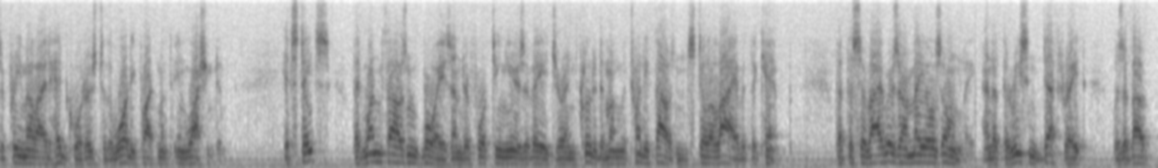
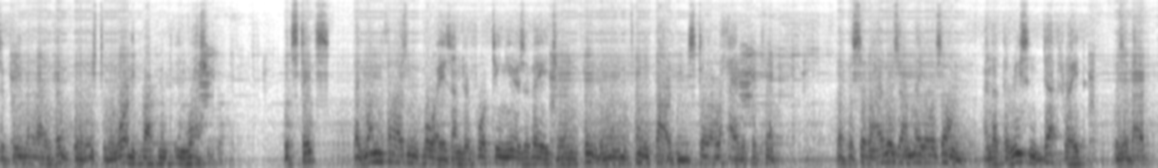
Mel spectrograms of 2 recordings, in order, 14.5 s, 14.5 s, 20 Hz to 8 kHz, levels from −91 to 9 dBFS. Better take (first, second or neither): first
